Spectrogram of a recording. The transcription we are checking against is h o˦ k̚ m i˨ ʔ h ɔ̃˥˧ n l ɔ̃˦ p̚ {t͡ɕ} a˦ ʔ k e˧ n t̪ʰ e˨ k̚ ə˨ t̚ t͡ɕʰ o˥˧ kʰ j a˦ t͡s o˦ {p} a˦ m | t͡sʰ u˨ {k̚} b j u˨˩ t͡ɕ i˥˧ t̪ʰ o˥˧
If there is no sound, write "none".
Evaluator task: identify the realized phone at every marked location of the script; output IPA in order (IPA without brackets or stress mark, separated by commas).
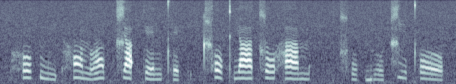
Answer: t͡ɕ, h, k̚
